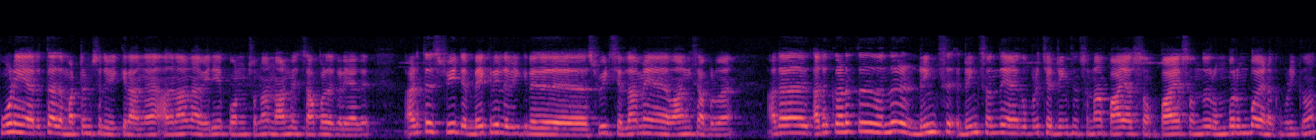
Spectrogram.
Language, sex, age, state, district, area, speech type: Tamil, male, 30-45, Tamil Nadu, Cuddalore, urban, spontaneous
